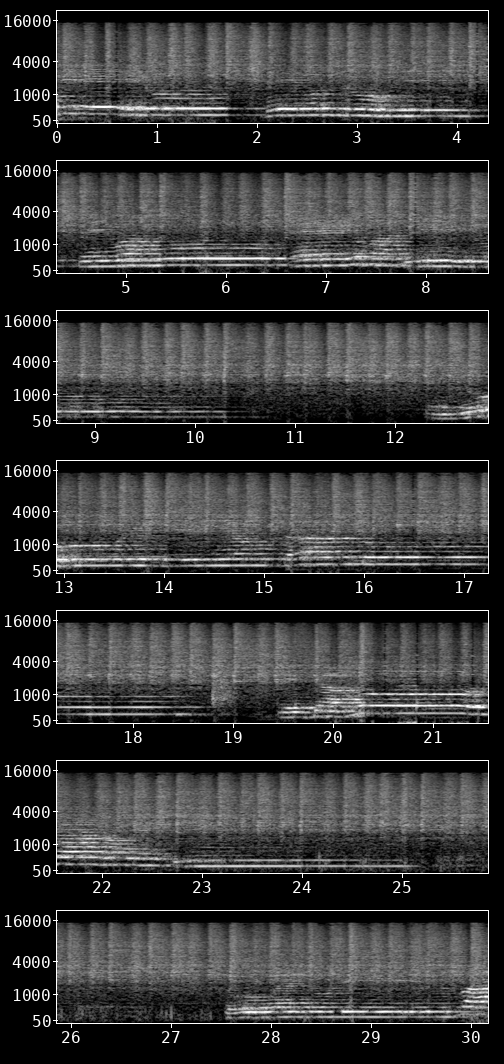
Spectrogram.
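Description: Church worship music: a melody in long held notes over a fast, steady shaker rattle.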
